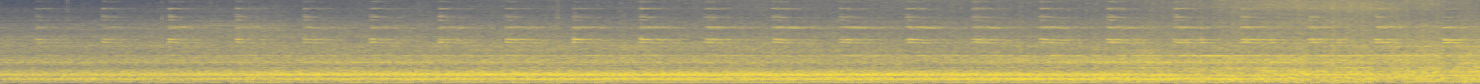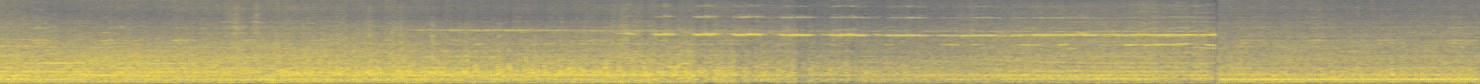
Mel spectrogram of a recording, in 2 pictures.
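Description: A train rolling past with its wheels squealing against the rails in high, steady tones over a low drone. A short ringing note repeats a little faster than once a second through the first half.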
